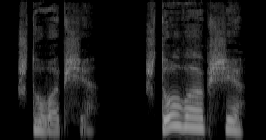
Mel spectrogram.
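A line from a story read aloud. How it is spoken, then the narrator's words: Indignant whisper. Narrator (Russian): Возмущенным шепотом откликнулся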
